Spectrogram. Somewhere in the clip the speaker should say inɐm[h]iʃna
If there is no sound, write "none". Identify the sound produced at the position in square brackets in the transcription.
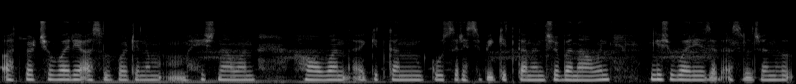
h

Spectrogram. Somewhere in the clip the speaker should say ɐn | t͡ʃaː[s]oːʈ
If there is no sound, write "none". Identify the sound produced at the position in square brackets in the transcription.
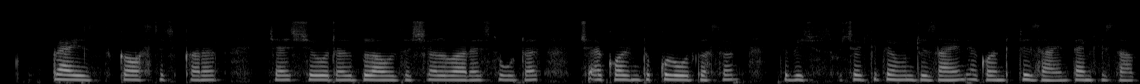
ʃ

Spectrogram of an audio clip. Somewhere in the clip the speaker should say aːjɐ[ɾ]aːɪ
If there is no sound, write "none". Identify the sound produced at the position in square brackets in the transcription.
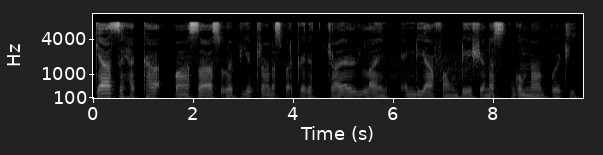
l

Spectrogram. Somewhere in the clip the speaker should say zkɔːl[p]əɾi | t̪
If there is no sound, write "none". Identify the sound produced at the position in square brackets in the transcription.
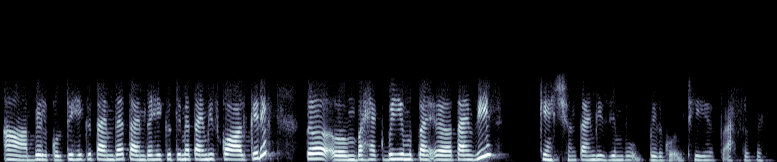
k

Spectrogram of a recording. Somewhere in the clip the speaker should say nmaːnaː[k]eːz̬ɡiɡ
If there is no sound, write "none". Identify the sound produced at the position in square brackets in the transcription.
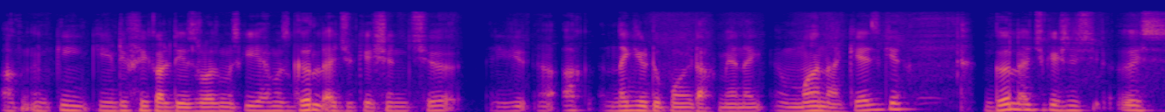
k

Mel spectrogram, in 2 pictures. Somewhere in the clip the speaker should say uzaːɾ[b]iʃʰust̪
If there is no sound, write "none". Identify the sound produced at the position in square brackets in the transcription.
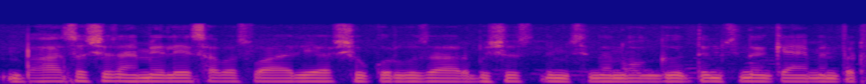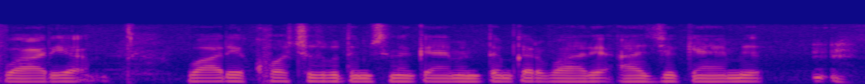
b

